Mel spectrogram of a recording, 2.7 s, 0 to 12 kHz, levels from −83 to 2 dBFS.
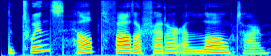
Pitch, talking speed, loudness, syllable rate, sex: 205 Hz, 175 wpm, -19 LUFS, 4.4 syllables/s, female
